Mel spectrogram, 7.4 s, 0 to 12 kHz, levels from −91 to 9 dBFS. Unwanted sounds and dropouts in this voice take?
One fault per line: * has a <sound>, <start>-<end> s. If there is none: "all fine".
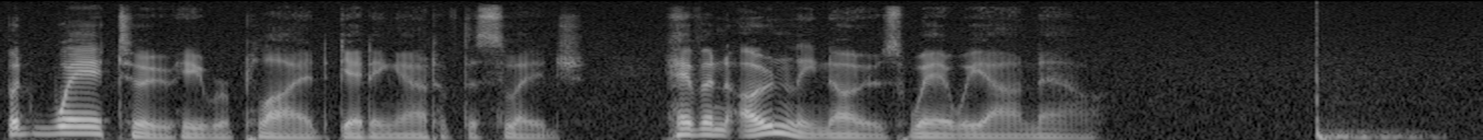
* has a thud, 6.6-7.2 s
